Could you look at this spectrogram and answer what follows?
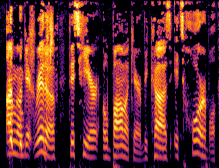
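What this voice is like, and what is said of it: Put-on Kentucky accent. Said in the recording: “that's my Kentucky accent”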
